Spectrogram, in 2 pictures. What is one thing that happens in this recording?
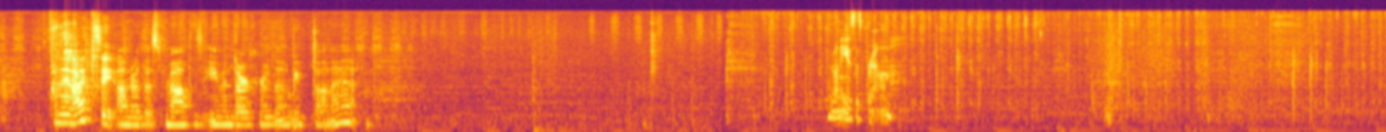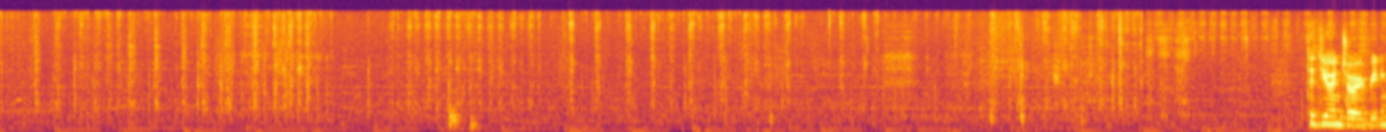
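Coloured pencils scratch softly on paper.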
